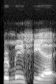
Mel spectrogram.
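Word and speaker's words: Burmecia: It's I say Bermicia, I hear Bermicia, and other pronunciations of that area. I will tell you this is Bermicia in the background.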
